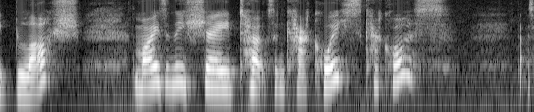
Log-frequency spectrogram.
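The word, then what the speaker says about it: Turks and Caicos: the elf putty blush mine's in these shade Turks and kakois that's how you pronounce it I love it it's so pretty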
